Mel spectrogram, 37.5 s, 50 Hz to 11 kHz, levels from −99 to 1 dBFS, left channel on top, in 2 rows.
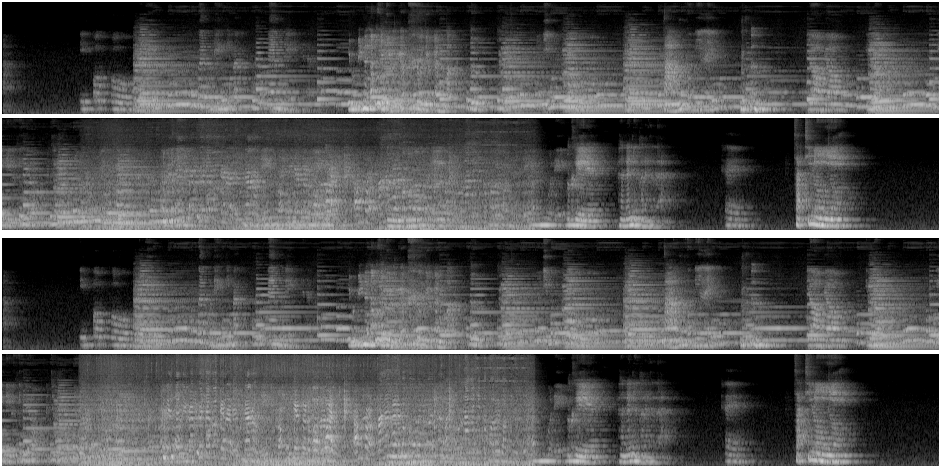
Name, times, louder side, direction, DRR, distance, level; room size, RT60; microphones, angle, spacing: voice 1, 1.5-3.2 3.9-4.8 5.3-6.2 8.1-8.5 10.8-11.0 11.3-12.0 13.6-14.3 16.1-16.8 17.3-17.8 18.6-21.6 21.9-25.6 26.9-28.0 28.4-30.6 33.2-33.6 34.9-35.5, equal, 30° right, -4 dB, 2.2 m, -38 dB
sound 1, 2.6-22.2, left 2 dB, 10° left, 1.8 m, -34 dB
voice 2, 6.9-9.0 9.4-10.0 13.2-13.7 14.8-15.4 21.9-22.2 25.1-25.4 26.4-27.7 30.2-30.7 31.1-32.0 34.6-35.6, left 1 dB, 30° left, -1 dB, 0.7 m, -31 dB
sound 2, 20.3-29.4, right 6 dB, 55° right, 0.4 m, -32 dB
7.1 x 3.4 x 5.4 m, 1.0 s
head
